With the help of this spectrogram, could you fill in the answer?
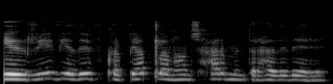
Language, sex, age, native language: Icelandic, female, 12, Icelandic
